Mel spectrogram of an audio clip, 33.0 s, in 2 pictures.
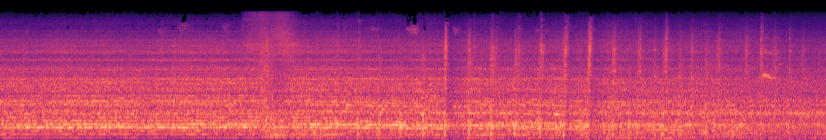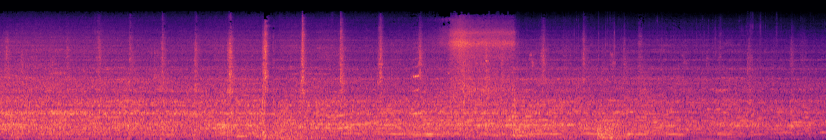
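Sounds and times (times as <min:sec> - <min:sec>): train rumble: 0:04.7 - 0:33.0
train wheels clicking over rail joints: 0:06.2 - 0:29.8
brief hiss: 0:25.3 - 0:26.9.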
